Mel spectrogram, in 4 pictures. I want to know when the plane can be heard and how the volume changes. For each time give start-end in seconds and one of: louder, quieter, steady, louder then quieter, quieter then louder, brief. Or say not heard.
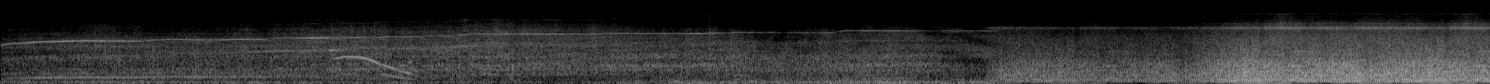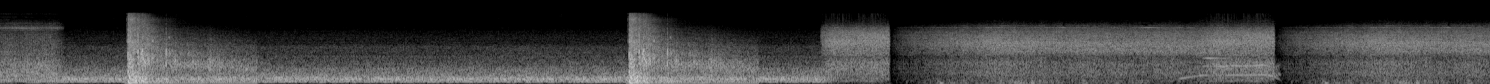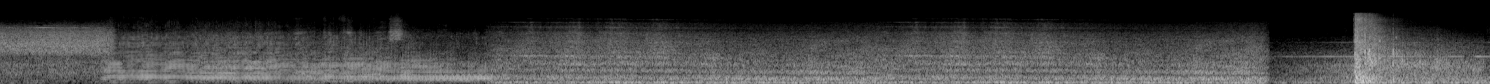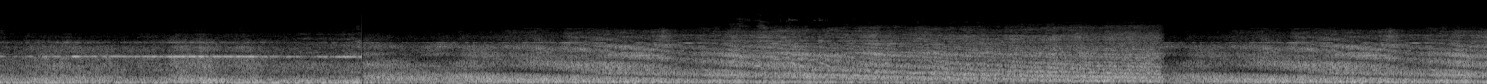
0.0-59.5 louder.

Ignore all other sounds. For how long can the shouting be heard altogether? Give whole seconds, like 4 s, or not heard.
3 s.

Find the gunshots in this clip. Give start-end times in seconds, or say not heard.
16.1-17.5, 21.1-22.5, 43.3-44.6.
